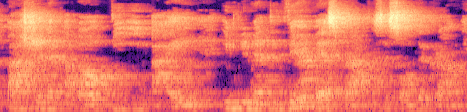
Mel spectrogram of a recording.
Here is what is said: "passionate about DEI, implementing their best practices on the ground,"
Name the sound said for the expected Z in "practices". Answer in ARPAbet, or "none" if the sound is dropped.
S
